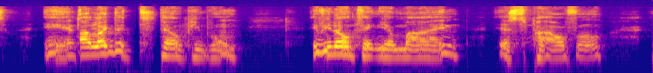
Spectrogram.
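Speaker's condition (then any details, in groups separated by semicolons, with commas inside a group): ALS; voice raspy at times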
